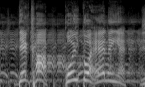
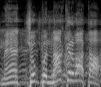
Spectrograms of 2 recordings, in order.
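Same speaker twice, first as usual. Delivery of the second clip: proclaiming the Imam's words; 7 semitones higher than usual. Retold or imitated. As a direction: hold the words out to the crowd. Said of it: "कायनात के इमाम फरमाते हैं".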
